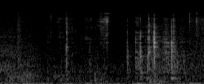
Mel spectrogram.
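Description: Faint small clicks and rubbing as a metal nail is fitted into a peg hole of a wooden mat frame and hands handle the stretched hessian.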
